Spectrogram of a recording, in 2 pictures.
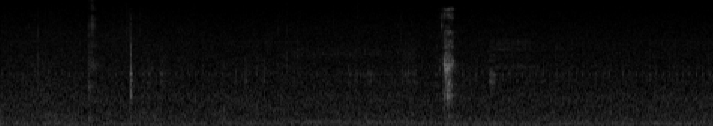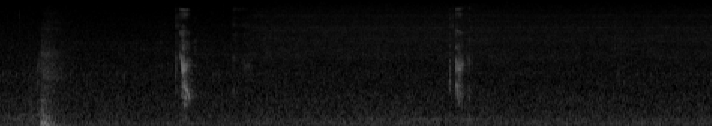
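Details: One-week-old baby boy with hiccups, awake after a feed: soft, brief catches a few seconds apart, about five in fourteen seconds, over quiet room noise.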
